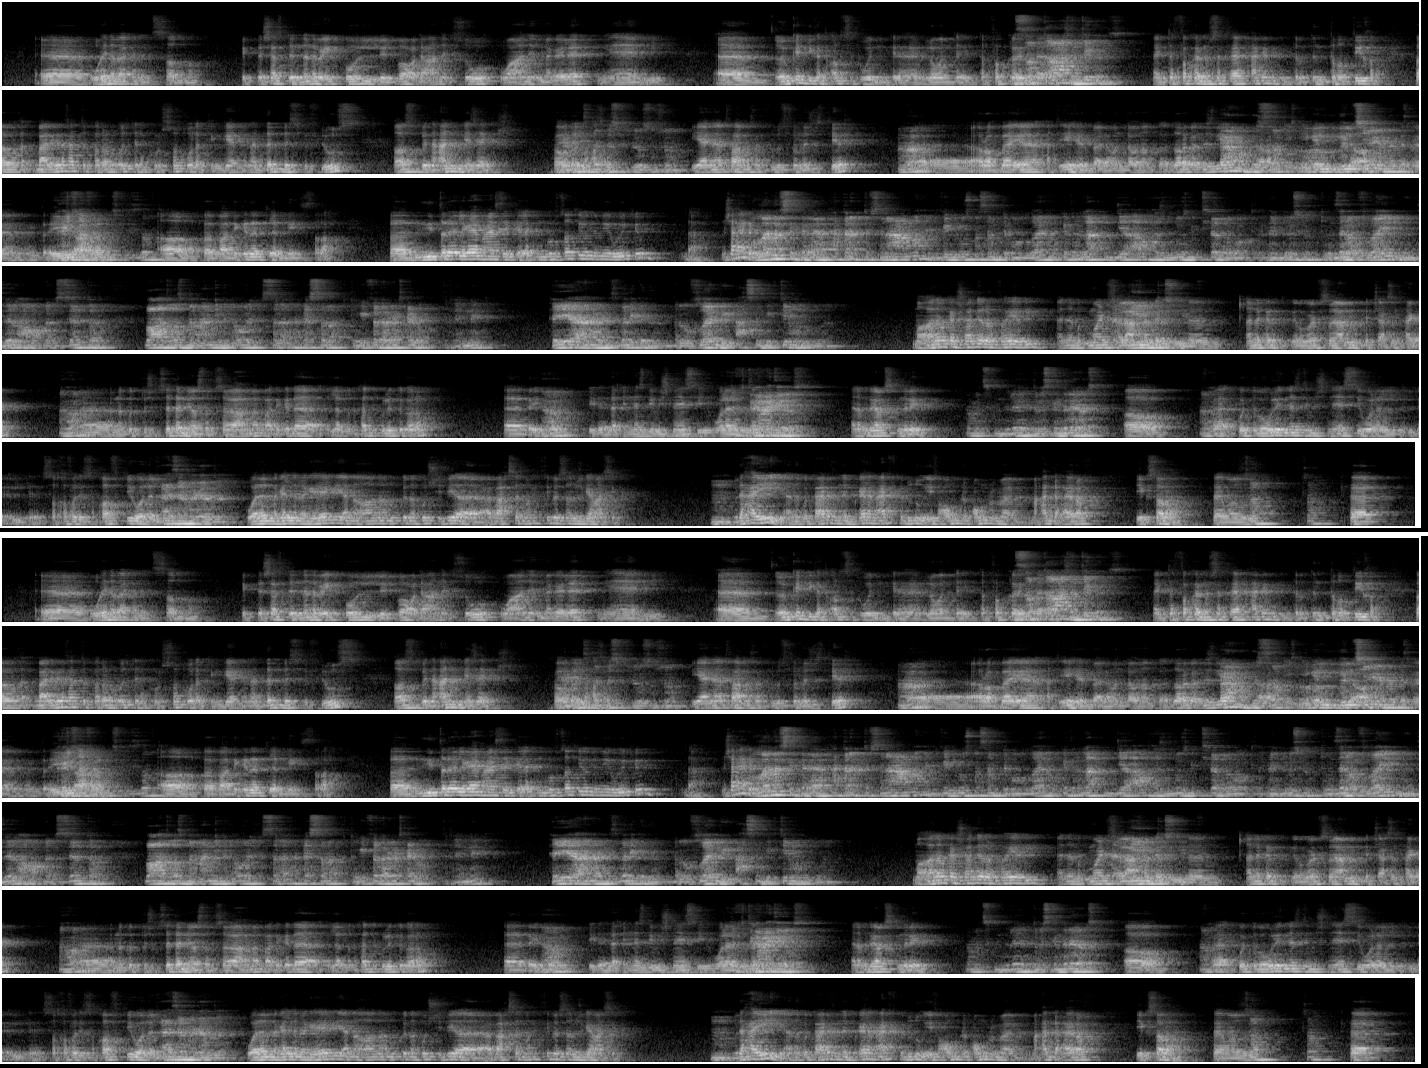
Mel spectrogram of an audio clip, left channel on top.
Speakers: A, on the left; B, on the right.
A: آه، وهنا بقى كانت الصدمة اكتشفت ان انا بعيد كل البعد عن السوق وعن المجالات نهائي آم، ويمكن دي كانت قرصة ودني كده فاهم لو انت انت مفكر
B: بالظبط
A: انت
B: اه عشان تجهز
A: انت مفكر نفسك فاهم حاجة انت انت بت- انت بطيخة فبعد كده خدت قرار قلت لا كورسات ولا بتنجان انا اتدبس في فلوس غصب عني اذاكر فهو
B: يعني
A: ده اللي
B: انت تدبس
A: حصل
B: في فلوس مش فاهم
A: يعني ادفع مثلا فلوس في الماجستير
B: اه
A: آه، اروح بقى ايه اتقهر بقى لو انا لو انا الدرجه نزلت
B: فاهمك بالظبط
A: اروح يجي
B: اه
A: لي يجي
B: هتشيل
A: لي قهره
B: الماده
A: كده فاهم انت يجي
B: هتدفع
A: لي قهره
B: فلوس بالظبط
A: اه فبعد كده اتلميت الصراحه فدي دي الطريقه اللي جايه معايا سكه لكن كورسات يوديمي ويوتيوب لا مش عارف
B: والله نفس الكلام حتى انا كنت في ثانويه عامه يعني في دروس مثلا بتبقى اونلاين او كده لا دي اوحش دروس جبت فيها درجات لكن الدروس اللي كنت بنزلها اوفلاين بنزلها بحضر السنتر بقعد غصب عني من اول حصه لاخر حصه لا كنت بجيب فيها درجات حلوه انت فاهمني هي انا بالنسبه لي كده انت الاوفلاين بي- احسن بكتير من الاونلاين
A: ما هو انا ما كانش عندي الرفاهيه دي انا مجموعي
B: كتاجيل
A: في الثانويه العامه
B: وتسويف
A: كان انا كان مجموعي في الثانويه العامه ما كانتش احسن حاجه
B: اه
A: آه، انا كنت شخصيه تانية اصلا في الثانويه العامه بعد كده لما دخلت كليه تجاره آه، بقيت
B: اه
A: بقول ايه ده لا الناس دي مش ناسي ولا المذاكره
B: انت كنت جامعه
A: دي
B: ايه اصلا
A: انا كنت جامعه اسكندريه
B: جامعه اسكندريه انت من اسكندريه اصلا
A: اه
B: اه
A: فكنت بقول الناس دي مش ناسي ولا ال- ال- ال- الثقافه دي ثقافتي ولا ال...
B: مش عايز المجال ده
A: ولا المجال ده مجالي انا اه انا ممكن اخش فيه آه، ابقى احسن واحد فيه بس انا مش جاي مع سكه
B: امم
A: وده حقيقي انا كنت عارف ان المجال انا عارف حدوده ايه فعمر عمر عمر ما ما حد هيعرف يكسرها فاهم قصدي
B: صح صح
A: ف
